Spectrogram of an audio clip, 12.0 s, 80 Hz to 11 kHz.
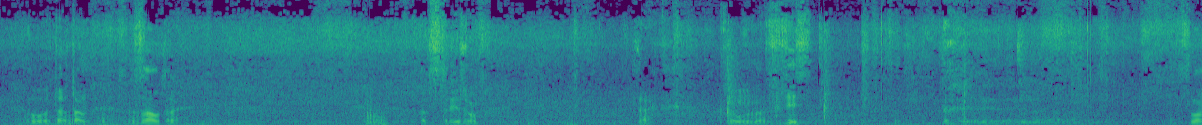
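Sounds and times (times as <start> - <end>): outdoor rumble: 0.0 - 11.7.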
